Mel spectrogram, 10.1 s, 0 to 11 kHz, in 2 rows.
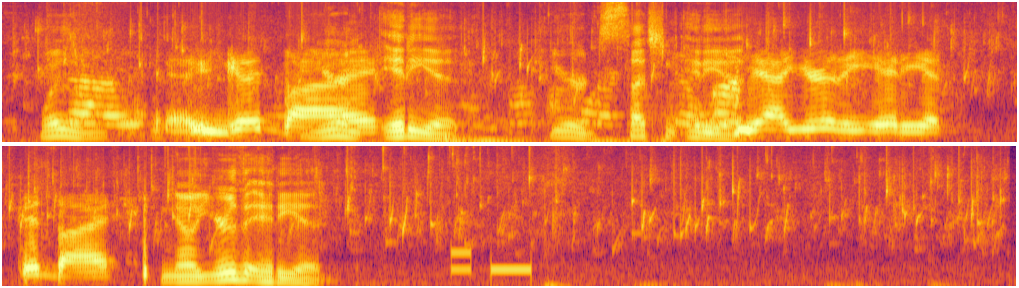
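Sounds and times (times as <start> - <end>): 
tap running and dripping: 0.0 - 10.1
speech: 0.2 - 6.8
short electronic beeps: 7.3 - 7.8.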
